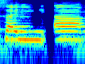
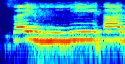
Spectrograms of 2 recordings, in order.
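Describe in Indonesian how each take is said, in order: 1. Bunyi y yang bertasydid dipotong pendek. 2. Bunyi y yang bertasydid ditahan dengan jelas. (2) "Setiap ia bertasdid diperjelas harakat hurufnya"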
